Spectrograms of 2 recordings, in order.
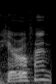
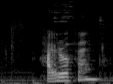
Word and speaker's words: Hierophant: to give you the hero fans i mean hierophant that's how you pronounce it thank you it felt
